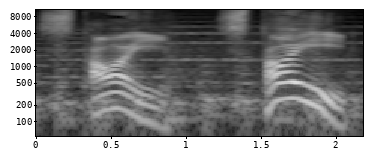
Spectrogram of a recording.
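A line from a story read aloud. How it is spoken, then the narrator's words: Robbers shouting. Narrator (Russian): кричали разбойники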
